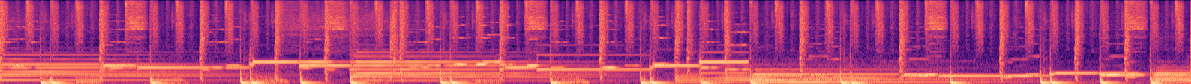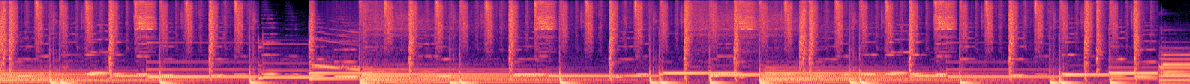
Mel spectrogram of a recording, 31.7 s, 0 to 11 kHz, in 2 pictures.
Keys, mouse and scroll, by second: 1.3 middle drag, 2.1 middle click, 4.1 right click, 4.9 2, 6.6 right click, 7.6 middle click, 8.8 middle click, 9.7 alt+shift+click, 11.7 alt+shift+click, 12.1 alt+shift+click, 13.8 shift+g, 18.3 alt+click, 20.8 ctrl+b, 23.4 right click, 24.4 ctrl+KP_Subtract, 26.0 s, 27.0 click, 27.4 ctrl+Tab, 29.0 ctrl+z, 30.2 ctrl+r, 31.3 click.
